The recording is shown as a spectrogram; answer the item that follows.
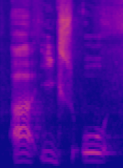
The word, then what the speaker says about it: axolotl: C'est axolotl. A-X-O-L-O-T-L, axolotl.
